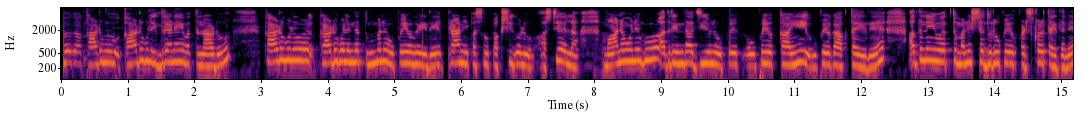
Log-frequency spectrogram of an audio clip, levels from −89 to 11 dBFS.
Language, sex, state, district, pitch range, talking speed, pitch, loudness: Kannada, female, Karnataka, Bellary, 245-290 Hz, 110 wpm, 265 Hz, -23 LUFS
